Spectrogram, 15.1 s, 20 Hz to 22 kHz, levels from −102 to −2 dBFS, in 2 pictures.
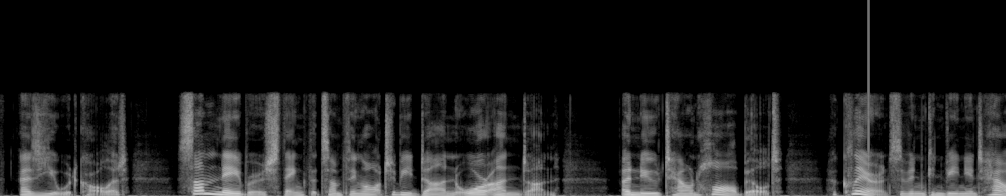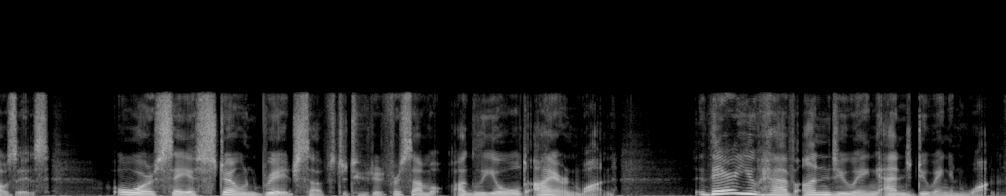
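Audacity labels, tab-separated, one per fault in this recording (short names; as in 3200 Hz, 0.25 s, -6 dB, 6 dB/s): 6.510000	6.510000	pop -10 dBFS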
